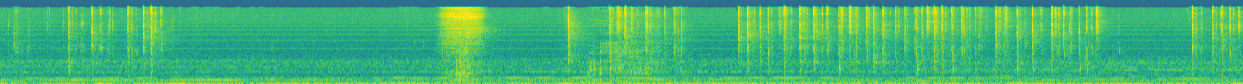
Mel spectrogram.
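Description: Typing on a computer keyboard in three bursts of quick keystrokes, with a short rush of noise about halfway through and a faint steady low hum underneath.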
